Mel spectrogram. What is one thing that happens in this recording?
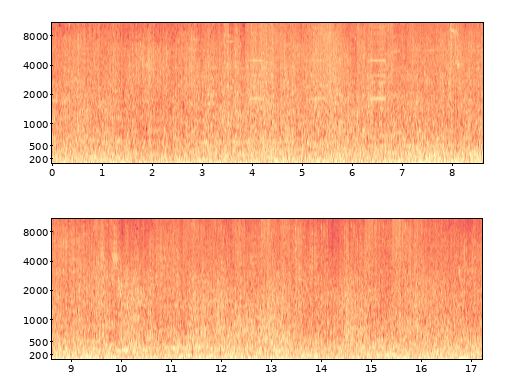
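Heavy gunfire rattles rapidly and steadily.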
